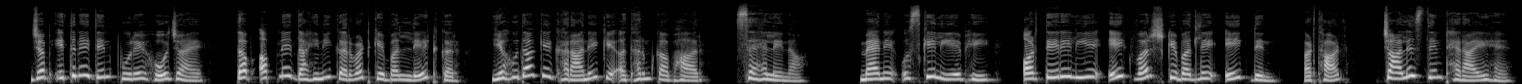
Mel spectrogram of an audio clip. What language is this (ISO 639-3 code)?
hin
